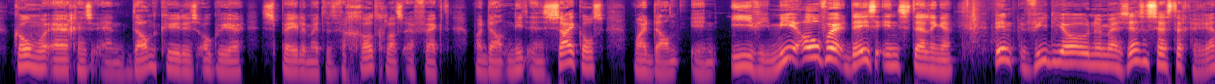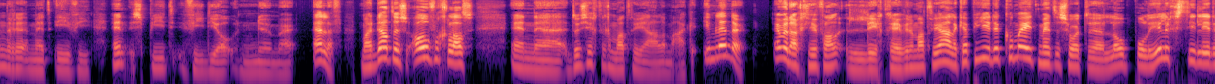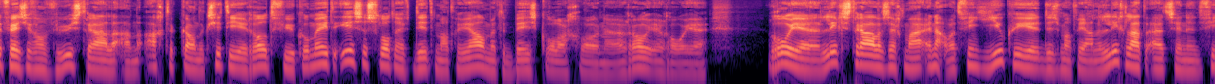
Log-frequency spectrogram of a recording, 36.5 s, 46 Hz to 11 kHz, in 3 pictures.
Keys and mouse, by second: 0.4 click, 1.3 click, 2.1-3.8 drag, 4.3 g, 6.5 click, 15.8 g, 16.5 click, 17.6-18.6 middle drag, 21.9 g, 23.2 shift+middle click, 23.6-25.8 middle drag, 29.0 click, 32.5 click, 34.0 click.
